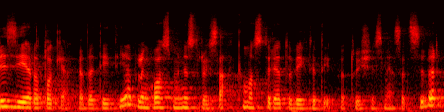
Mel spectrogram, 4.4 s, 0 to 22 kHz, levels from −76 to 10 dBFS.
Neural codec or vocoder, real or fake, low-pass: vocoder, 44.1 kHz, 128 mel bands every 256 samples, BigVGAN v2; fake; 14.4 kHz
